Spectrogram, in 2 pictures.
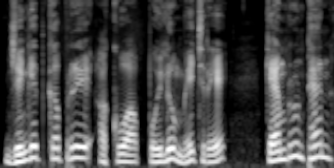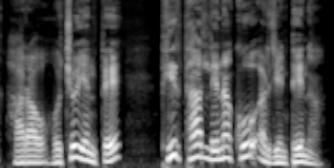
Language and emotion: Santali, surprised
